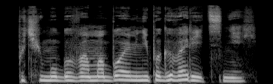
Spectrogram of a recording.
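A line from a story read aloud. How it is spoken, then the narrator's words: Through gritted teeth. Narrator (Russian): сквозь зубы ответила Фэн Чань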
